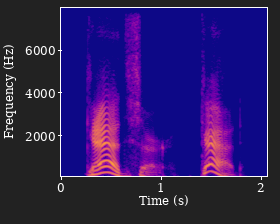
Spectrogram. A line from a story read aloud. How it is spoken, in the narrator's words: spluttered the Skookum Bench King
